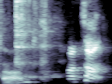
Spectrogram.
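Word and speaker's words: Montsant: to mon how do you say that monant monant yes you go back to monant when you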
